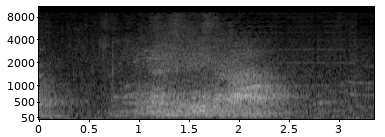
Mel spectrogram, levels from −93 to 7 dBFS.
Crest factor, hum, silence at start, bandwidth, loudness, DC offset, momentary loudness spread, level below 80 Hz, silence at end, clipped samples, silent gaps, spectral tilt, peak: 20 dB; none; 0 s; 9.6 kHz; -34 LUFS; under 0.1%; 22 LU; -62 dBFS; 0 s; under 0.1%; none; -6.5 dB/octave; -16 dBFS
